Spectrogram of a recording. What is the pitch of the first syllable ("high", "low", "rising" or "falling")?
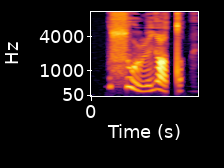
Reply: falling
